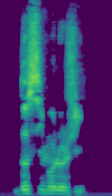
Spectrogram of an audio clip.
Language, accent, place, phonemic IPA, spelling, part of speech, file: French, France, Lyon, /dɔ.si.mɔ.lɔ.ʒi/, docimologie, noun, LL-Q150 (fra)-docimologie.wav
- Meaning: educational assessment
